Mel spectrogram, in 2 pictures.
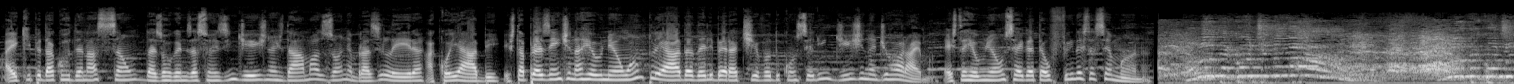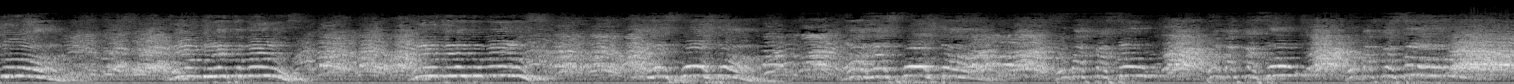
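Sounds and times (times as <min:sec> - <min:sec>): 
speech: 0:00.1 - 0:11.6
crowd shouting battle cries of resistance: 0:11.6 - 0:30.2.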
